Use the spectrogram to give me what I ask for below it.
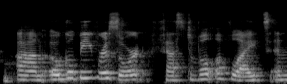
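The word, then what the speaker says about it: Oglebay: about ogilvy um yes it is pronounced ogilbee even though it's spelled ogle bay um ogilby resort festival of lights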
